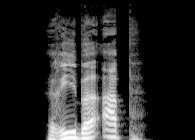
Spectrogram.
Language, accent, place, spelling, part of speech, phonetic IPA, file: German, Germany, Berlin, riebe ab, verb, [ˌʁiːbə ˈap], De-riebe ab.ogg
- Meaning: first/third-person singular subjunctive II of abreiben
